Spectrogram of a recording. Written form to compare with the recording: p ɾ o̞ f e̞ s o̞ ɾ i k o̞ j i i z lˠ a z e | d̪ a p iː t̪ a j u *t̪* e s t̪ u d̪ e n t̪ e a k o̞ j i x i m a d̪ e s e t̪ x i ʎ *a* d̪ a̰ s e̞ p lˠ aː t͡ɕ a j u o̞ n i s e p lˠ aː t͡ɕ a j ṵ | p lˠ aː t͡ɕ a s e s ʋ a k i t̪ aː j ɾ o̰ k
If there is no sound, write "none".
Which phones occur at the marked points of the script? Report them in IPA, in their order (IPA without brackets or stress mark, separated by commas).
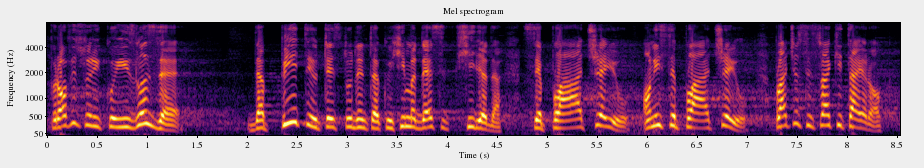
t̪, a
